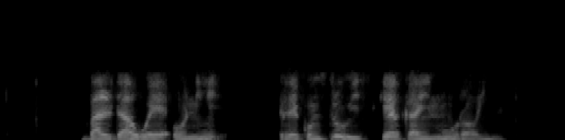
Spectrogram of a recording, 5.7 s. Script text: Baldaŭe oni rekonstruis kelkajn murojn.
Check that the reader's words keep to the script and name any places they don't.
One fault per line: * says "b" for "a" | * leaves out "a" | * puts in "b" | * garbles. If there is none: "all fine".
all fine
